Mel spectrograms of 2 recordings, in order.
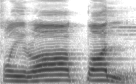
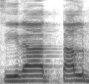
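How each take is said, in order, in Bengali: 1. s এবং t উচ্চারণ ভারী। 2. s এবং t উচ্চারণ হালকা। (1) "ইহদিনা সিরাতাল" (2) "এই যে সিরাতাল বলি, সদকে সিন উচ্চারণ করি"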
